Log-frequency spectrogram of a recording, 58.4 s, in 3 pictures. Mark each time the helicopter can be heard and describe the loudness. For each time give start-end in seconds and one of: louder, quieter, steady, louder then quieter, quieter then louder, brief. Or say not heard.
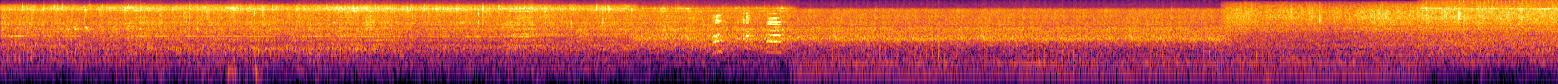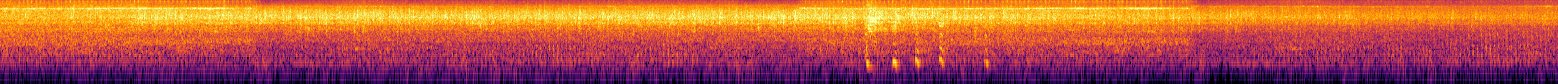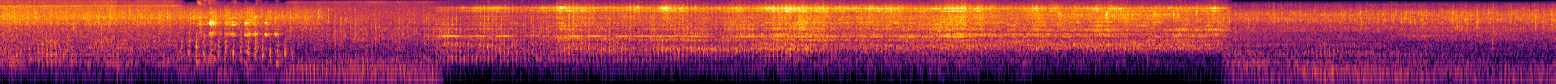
0.0-58.3 steady.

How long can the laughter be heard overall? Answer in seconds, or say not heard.
4 s.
